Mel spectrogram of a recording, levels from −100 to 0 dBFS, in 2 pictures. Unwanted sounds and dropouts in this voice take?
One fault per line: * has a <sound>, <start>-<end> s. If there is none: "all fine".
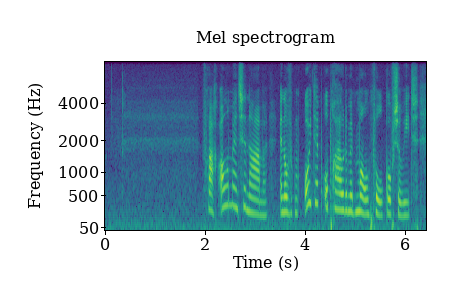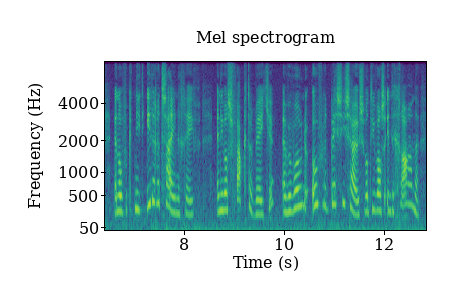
all fine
